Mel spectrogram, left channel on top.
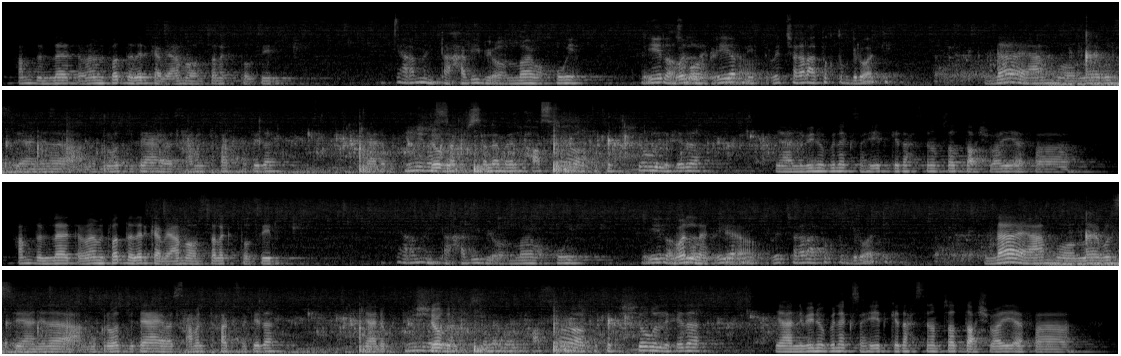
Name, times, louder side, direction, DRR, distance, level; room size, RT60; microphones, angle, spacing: voice 1, 0.2-2.8 6.7-7.5 9.8-13.9 14.8-15.0 15.3-15.7 16.7-18.2 18.9-21.9, right 3 dB, 40° right, 11 dB, 0.4 m, -31 dB
sound 1, 1.4-18.7, right 1 dB, 60° right, 2.0 m, -46 dB
voice 2, 3.9-5.8 6.4-8.9 15.2-16.9, left 3 dB, 55° left, 9 dB, 0.6 m, -34 dB
sound 2, 9.3-19.2, left 1 dB, 15° left, 0.9 m, -37 dB
17.0 x 6.4 x 2.4 m, 1.1 s
head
